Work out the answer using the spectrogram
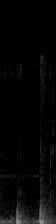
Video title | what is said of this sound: Authentic Traditional Artisan Sourdough Walnut Bread / Authentique Pain aux noix au levain | We will check if it's well baked. It sounds hollow, yes.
